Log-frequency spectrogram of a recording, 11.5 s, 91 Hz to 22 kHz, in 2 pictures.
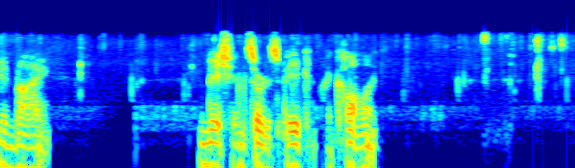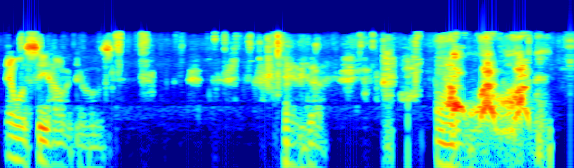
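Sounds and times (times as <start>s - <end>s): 
speech: 0.0s - 0.6s, 2.0s - 3.9s, 5.8s - 7.3s, 8.6s - 11.4s
dog barking with a weakened limited growl after surgery: 10.2s - 11.3s.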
